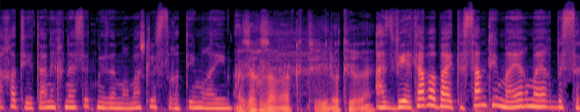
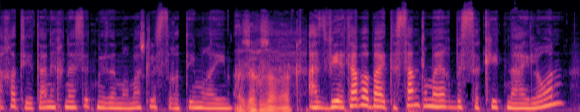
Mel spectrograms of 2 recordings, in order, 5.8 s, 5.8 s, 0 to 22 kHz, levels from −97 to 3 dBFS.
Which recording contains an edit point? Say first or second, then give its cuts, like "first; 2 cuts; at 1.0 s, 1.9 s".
second; 2 cuts; at 3.1 s, 4.2 s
